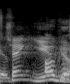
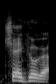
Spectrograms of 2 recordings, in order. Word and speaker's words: Cenk Uygur: Get his name right. His name is Cenk Uygur. I told you three times now. – I'm sorry, Cenk Uygur.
